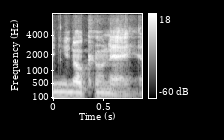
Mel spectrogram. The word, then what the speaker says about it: Ni no Kuni: I say Ni No Kuni, and that's the right way.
